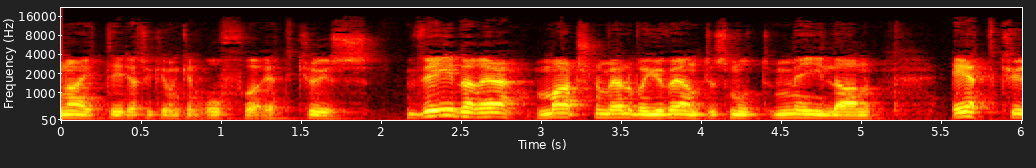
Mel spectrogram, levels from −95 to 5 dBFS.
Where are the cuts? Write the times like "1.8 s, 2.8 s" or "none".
none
